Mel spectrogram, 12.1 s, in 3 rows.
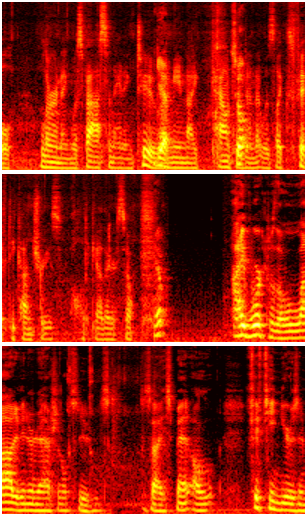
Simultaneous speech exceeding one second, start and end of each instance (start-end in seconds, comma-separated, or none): none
